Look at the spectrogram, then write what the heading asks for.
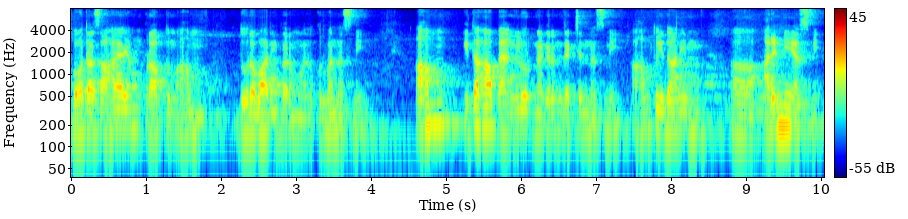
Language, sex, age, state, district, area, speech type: Sanskrit, male, 30-45, Telangana, Medchal, urban, spontaneous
